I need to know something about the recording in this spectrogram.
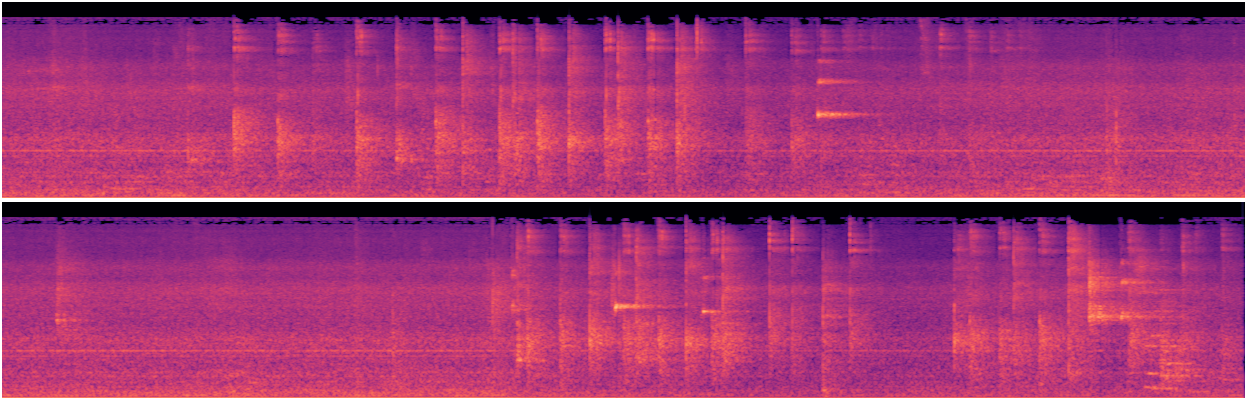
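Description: Table tennis ball knocked back and forth between bats and table: runs of sharp clicks, several a second, separated by pauses between rallies. A steady low hum runs underneath.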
